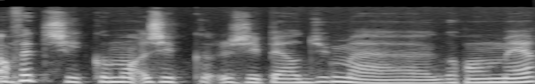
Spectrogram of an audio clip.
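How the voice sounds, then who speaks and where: A woman talks in an ordinary speaking voice, fairly low in pitch with ordinary pitch variation. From Alsace, France. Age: 20s. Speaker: podcaster. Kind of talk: interview.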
